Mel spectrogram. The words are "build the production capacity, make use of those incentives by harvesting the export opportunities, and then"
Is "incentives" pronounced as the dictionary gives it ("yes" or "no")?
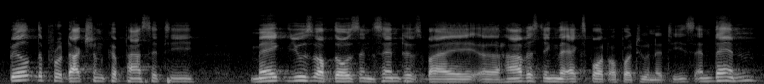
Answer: yes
